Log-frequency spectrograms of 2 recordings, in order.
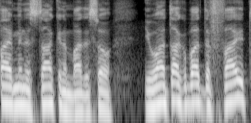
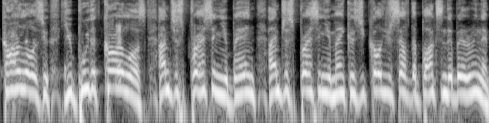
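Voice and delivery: acted, frantic, high-pitched maniac screaming rant; 8 semitones higher than usual. Imagining a caller screaming on his cell phone at a truck stop: imitating someone screaming like a maniac. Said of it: "talking on his cell phone like a maniac, screaming".

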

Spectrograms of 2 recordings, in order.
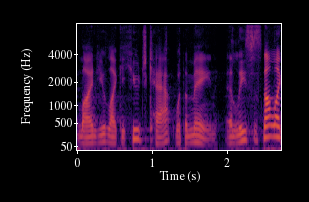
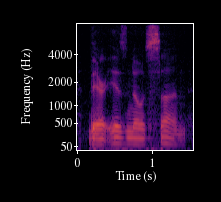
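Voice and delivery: grave, soft, deep, very slow voice; 5 semitones lower, 7 dB quieter than usual. The witch repeats the line to the four listeners in a softer and deeper voice. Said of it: "She repeated in a softer and deeper voice".

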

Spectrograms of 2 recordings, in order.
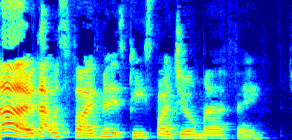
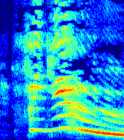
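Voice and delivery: very high, bright, glowing voice, "you" drawn out; 3 dB louder than usual. The little one brings Mrs. Large a trunk full of toys, beaming. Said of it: "he beamed".

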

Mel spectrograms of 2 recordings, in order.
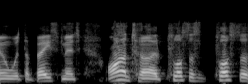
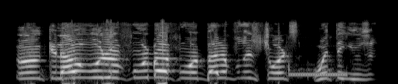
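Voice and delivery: high, cartoonish nerd voice. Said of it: "do the nerd emoji voice".

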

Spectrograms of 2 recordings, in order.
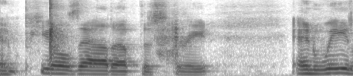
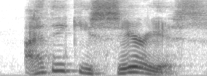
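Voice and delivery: very calm voice, higher and quieter; 4 semitones higher, 5 dB quieter than usual. Retelling how mom told a salesman to leave: imitating mom speaking very calmly. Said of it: "my mom very calmly said".

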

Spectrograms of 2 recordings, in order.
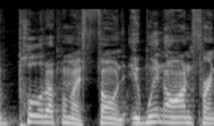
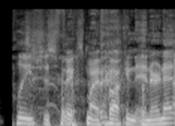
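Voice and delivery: ordinary talk

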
